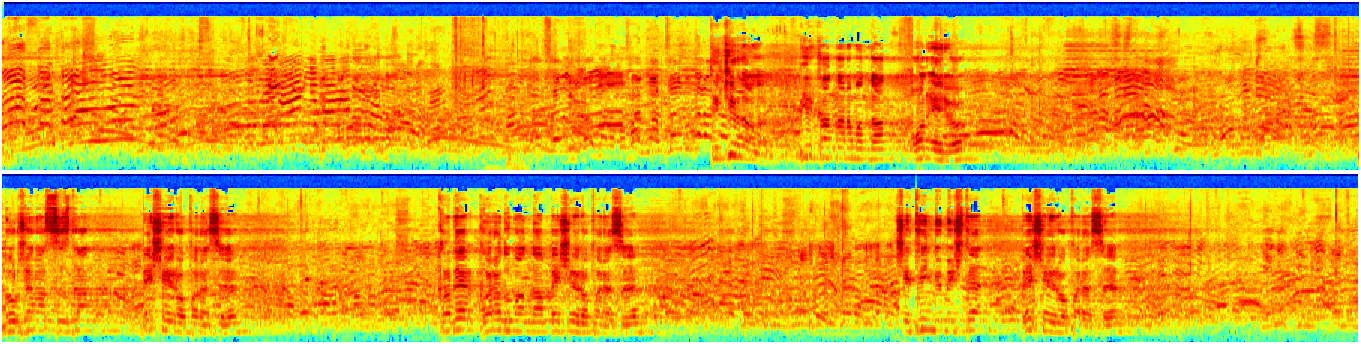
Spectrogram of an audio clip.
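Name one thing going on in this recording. Many women chatter close by in a crowd.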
